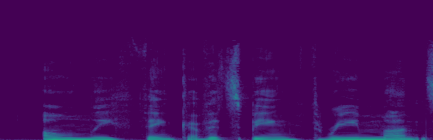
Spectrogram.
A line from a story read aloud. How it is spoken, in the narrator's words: she cried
